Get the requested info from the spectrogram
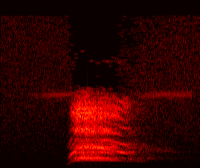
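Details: Japanese red fox calling beside an expressway viaduct, hesitating to cross while a person waits with a camera, then returning to the woods opposite. A single hoarse, harsh scream of about half a second, rising sharply at the start and rich in overtones, over a quiet background.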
